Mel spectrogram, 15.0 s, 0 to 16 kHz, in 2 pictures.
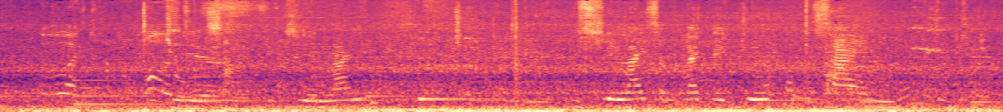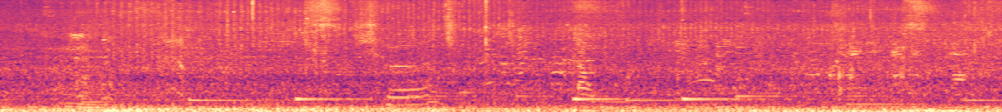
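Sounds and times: car rumbling in motion: 0.0s - 15.0s.

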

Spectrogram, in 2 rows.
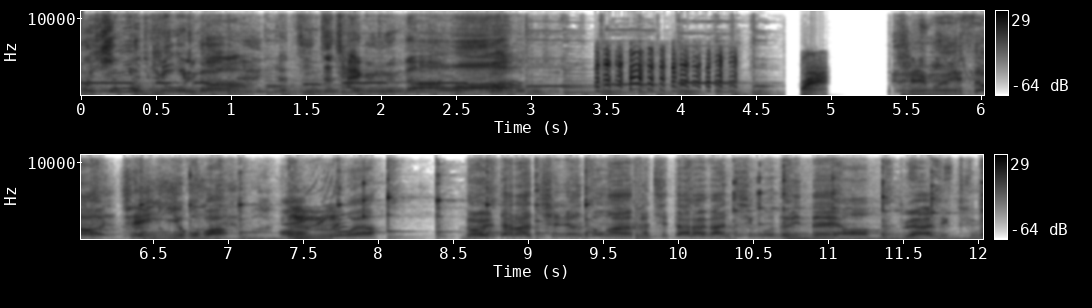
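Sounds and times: background music: 0.0s - 4.7s, 5.4s - 12.0s
laughter: 3.5s - 4.4s.

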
